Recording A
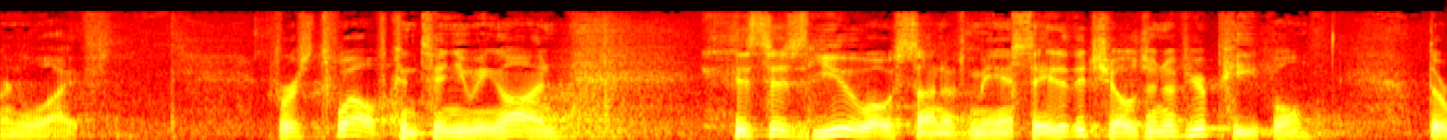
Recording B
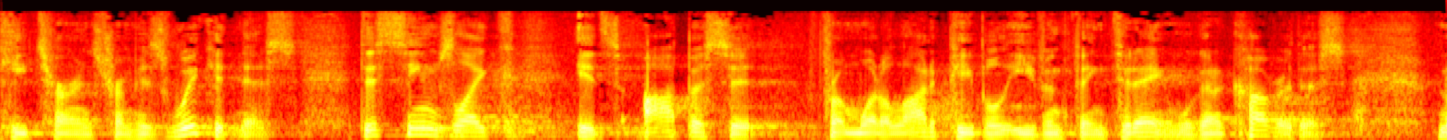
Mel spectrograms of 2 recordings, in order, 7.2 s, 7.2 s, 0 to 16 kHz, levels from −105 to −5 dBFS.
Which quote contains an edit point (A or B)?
A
